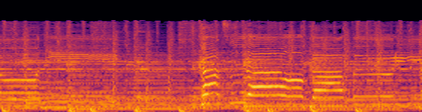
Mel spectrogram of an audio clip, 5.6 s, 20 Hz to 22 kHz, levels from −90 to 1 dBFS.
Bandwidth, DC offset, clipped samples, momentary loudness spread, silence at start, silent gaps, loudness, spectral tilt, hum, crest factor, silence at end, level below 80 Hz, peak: 11 kHz; under 0.1%; under 0.1%; 8 LU; 0 s; none; -14 LUFS; -4.5 dB/octave; none; 14 dB; 0 s; -28 dBFS; 0 dBFS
